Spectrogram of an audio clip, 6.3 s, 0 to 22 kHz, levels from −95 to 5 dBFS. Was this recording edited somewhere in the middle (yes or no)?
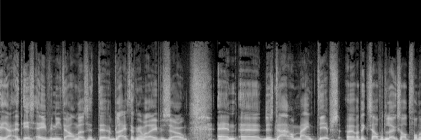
no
